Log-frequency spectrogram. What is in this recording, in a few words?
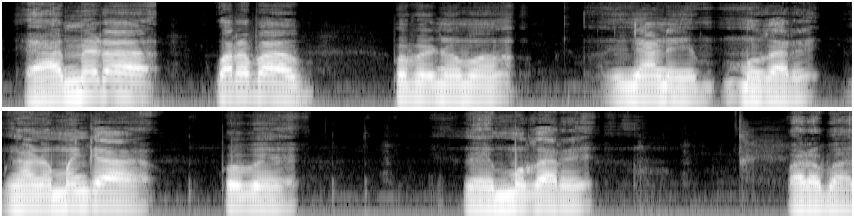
Yindijibarndi; Look after your blood campaign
